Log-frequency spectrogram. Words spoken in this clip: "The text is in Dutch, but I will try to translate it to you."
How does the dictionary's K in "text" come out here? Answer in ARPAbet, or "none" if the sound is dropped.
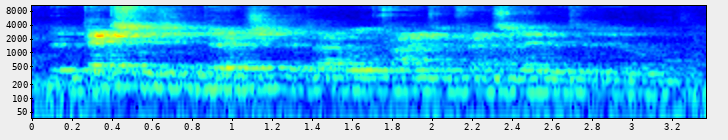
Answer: none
